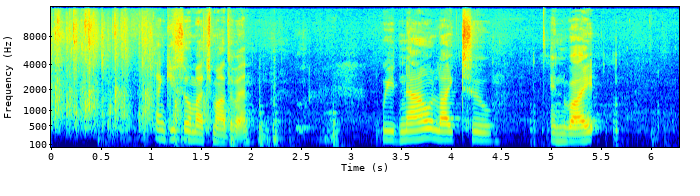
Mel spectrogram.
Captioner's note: applause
